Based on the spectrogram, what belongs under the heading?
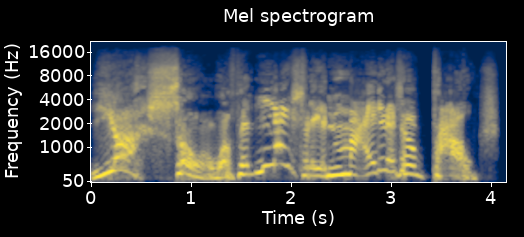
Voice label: Female Quilboar; Sangtusk; Kurtrus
